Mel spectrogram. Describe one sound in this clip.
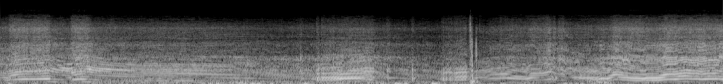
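A dirt bike engine revs loudly, rising and falling in pitch.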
